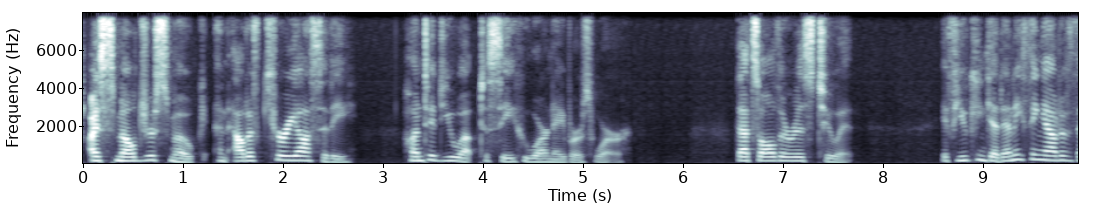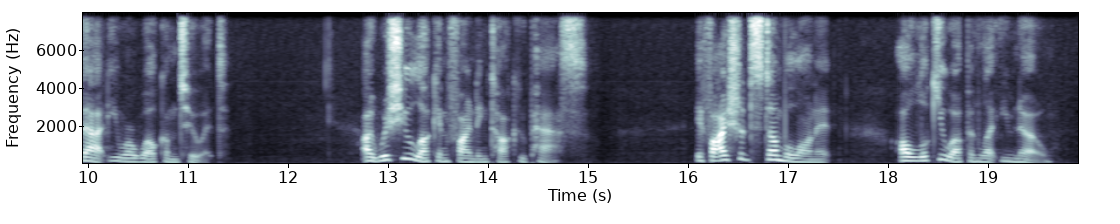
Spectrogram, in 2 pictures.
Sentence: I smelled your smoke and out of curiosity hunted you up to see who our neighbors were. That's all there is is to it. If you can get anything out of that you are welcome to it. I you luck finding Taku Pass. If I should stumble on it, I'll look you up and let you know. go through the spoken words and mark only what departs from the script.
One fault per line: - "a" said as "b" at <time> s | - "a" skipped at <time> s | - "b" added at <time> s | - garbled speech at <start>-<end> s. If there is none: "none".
- "is" skipped at 7.3 s
- "wish" added at 12.8 s
- "in" added at 13.5 s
